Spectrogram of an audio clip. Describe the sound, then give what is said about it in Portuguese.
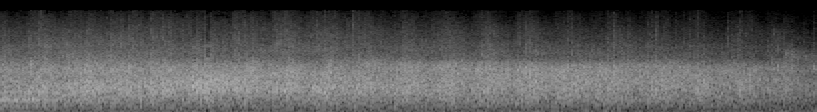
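Sustained applause from an audience, a dense, steady wash of many hands clapping at an even loudness for several seconds before easing slightly toward the end, with no voices over it. “Dá um aplauso às, um aplauso às mães que são do lar aí.”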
